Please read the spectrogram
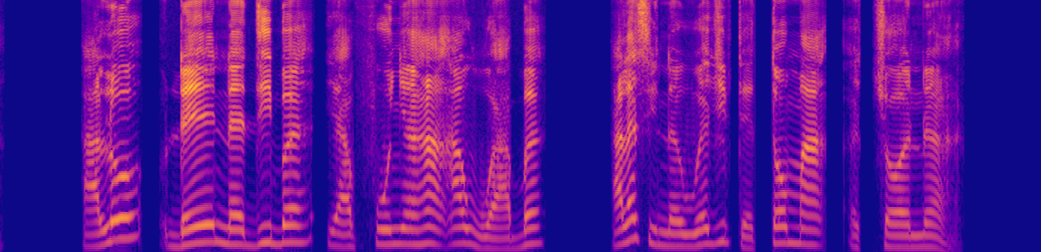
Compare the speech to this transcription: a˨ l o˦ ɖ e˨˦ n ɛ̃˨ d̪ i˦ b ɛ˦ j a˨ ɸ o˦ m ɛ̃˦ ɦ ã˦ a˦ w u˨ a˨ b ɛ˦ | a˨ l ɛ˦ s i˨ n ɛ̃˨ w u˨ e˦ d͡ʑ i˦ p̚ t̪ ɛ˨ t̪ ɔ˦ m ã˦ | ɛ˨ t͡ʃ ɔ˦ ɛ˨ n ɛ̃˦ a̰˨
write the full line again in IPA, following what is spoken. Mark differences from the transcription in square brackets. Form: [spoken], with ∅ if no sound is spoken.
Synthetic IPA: a˨ l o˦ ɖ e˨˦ n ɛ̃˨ d̪ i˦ b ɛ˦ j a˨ ɸ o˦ [ɲ] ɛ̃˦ ɦ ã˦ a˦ w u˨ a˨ b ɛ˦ | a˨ l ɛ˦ s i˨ n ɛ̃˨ w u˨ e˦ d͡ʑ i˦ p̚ t̪ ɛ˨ t̪ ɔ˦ m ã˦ | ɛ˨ t͡ʃ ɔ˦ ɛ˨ n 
